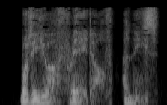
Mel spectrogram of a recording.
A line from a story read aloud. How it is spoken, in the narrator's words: he said, his voice husky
